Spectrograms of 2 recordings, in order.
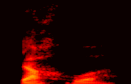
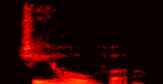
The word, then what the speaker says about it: Yahuah: So combined we get yod and hey to make yahoo and hey is ah. So it's Yahwa. It's not Yahweh, not Yhovah, definitely not Jehovah. It's Yahweh.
